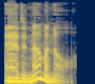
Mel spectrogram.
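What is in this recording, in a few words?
"adnominal", British English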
